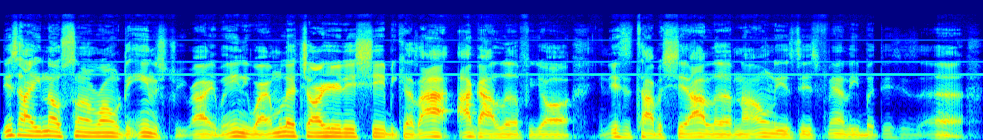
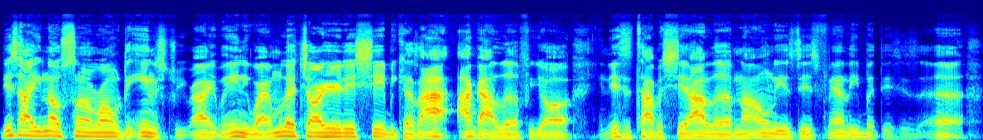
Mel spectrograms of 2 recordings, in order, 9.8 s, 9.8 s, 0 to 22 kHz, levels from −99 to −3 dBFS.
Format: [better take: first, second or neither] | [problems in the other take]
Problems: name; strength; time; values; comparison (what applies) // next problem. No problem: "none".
second | high-pitched whine; faint; throughout; 2.5 kHz, 25 dB below the speech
